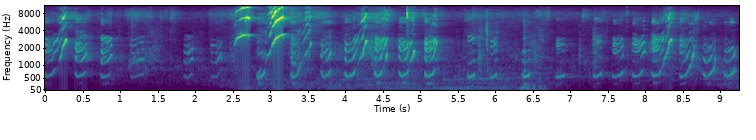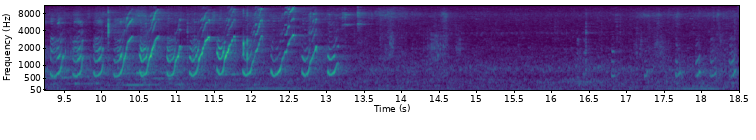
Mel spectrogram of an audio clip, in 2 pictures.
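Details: A guinea pig running around squeaks loudly in rapid, high-pitched bursts, the calls rising and repeating.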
